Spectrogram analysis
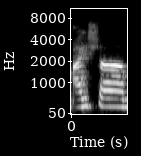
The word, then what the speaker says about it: Aisha: Is it Aisha? Aisha, yeah. Aisha, like eyeshadow.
